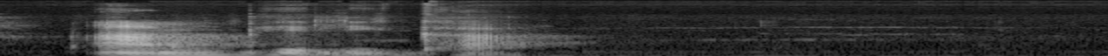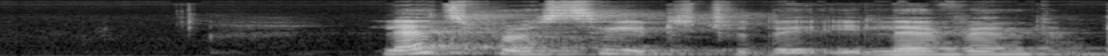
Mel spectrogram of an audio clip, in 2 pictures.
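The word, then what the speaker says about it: pélican: And the N is silent. Un pelican.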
